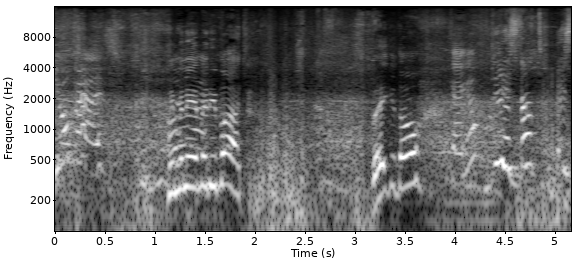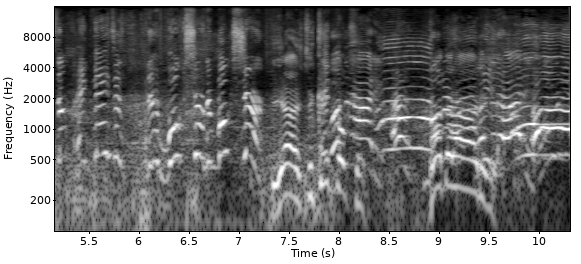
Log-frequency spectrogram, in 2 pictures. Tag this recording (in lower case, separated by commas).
vehicle, speech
